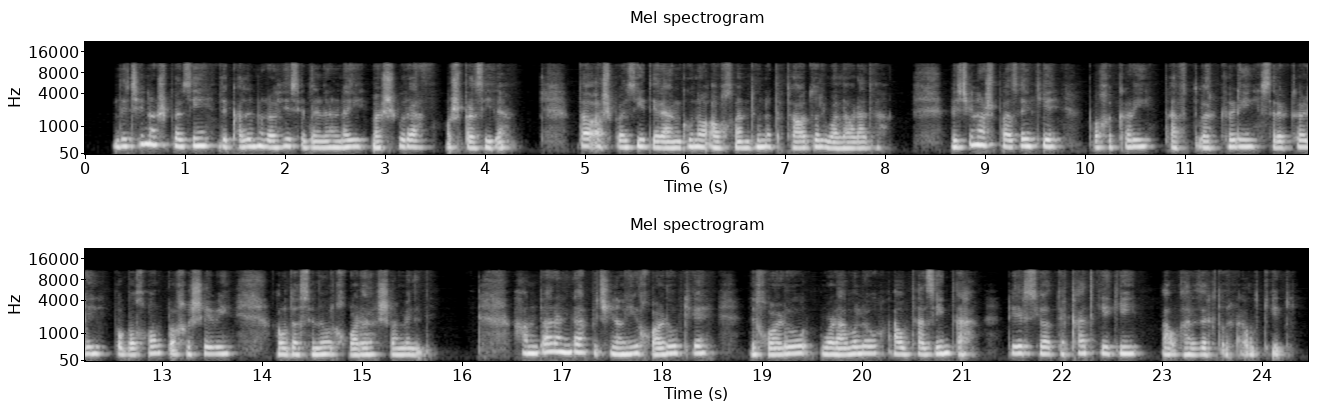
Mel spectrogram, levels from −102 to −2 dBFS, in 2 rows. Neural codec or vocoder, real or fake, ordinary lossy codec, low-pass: codec, 24 kHz, 3 kbps, HILCodec; fake; MP3, 96 kbps; 10.8 kHz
